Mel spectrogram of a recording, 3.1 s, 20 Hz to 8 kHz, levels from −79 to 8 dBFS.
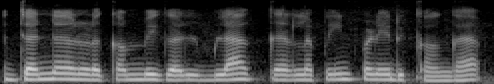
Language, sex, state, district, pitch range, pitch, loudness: Tamil, female, Tamil Nadu, Kanyakumari, 175-190 Hz, 180 Hz, -18 LUFS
